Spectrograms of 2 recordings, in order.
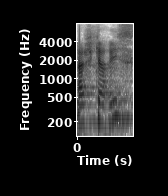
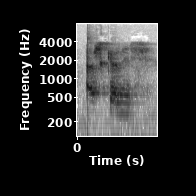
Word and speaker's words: Ashkali: Il n'y a pas une ethnie, alors je vais peut-être mal le prononcer, les Ashkaris, quelque chose dans le genre? Je peux peut-être mal le dire? Ashkali.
